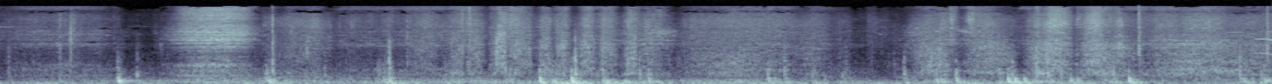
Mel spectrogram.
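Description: Microfibre cloth rubbed briskly over a car's textured plastic glovebox lid, wiping interior detailer dressing across the panel: a run of irregular scratchy wiping strokes, a few louder than the rest.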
